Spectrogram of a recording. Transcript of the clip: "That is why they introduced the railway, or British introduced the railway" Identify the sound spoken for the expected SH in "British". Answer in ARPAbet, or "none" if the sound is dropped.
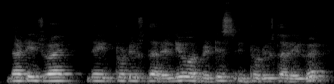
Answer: S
